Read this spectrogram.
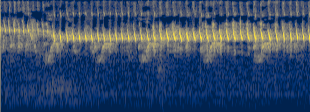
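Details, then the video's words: Timbrado canary delivering a long, even rolling trill, very rapid and steady, holding one high pitch for about three seconds, recorded for training. "Chant de Canari timbrado / the wonderful sounds of canary bird chirping / canario timbrado cantando"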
